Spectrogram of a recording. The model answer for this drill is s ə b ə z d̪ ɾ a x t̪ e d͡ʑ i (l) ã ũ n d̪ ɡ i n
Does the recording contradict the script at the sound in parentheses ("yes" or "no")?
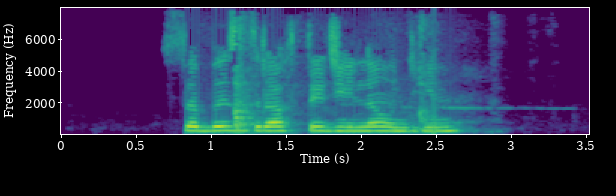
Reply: no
